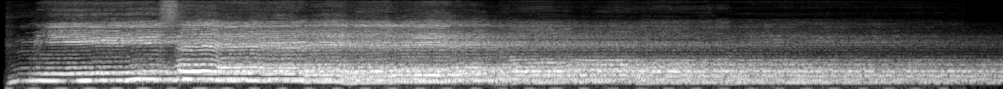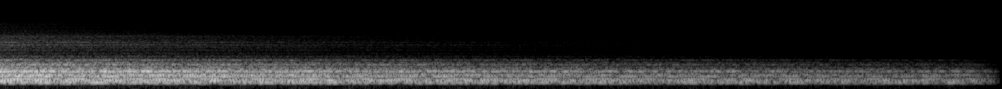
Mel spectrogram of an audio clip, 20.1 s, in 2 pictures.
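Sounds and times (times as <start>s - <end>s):
monks' voices with reverb: 0.1s - 11.2s.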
